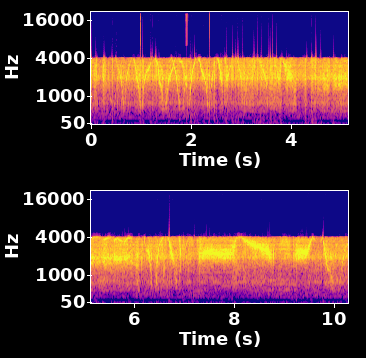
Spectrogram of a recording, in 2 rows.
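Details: Early-1960s Bulova pocket transistor radio, powered directly before recapping: thin tinny audio with swooping whistles and oscillation across the dial; likely old Japanese electrolytic capacitors, transistors probably good.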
